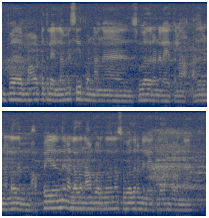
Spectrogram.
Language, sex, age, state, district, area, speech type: Tamil, male, 18-30, Tamil Nadu, Tiruvarur, rural, spontaneous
